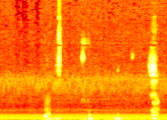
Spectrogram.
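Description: Steady low electrical hum in a pause between speech, with four or five faint short soft sounds spaced about half a second apart.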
